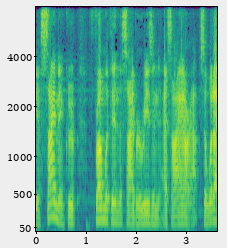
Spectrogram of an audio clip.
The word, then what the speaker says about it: Cybereason: to pronounce this because it really says cyber Eason but what I noticed in the video is everybody's saying cyber reason so there's actually an extra R in there when you pronounce it but this is an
